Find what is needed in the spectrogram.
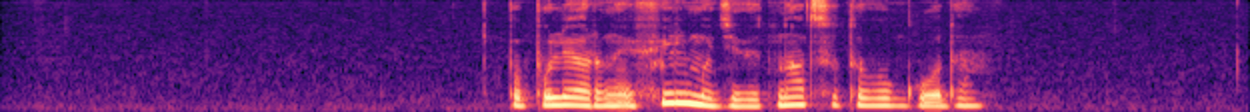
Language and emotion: Russian, neutral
